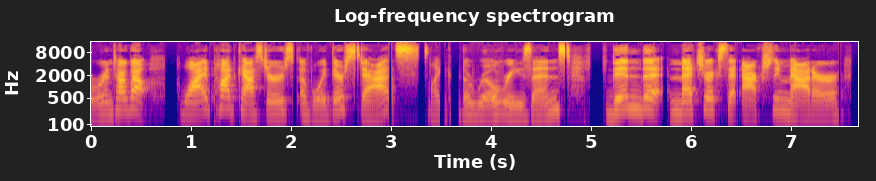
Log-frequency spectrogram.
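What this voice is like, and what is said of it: Texas accent. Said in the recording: “my funny Texas accent that everyone loves to remind me of”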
